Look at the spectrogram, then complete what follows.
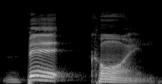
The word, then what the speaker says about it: Bitcoin: for today starting with the pronunciation of Bitcoin stopping that t in the middle and crypto cryptocurrency or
